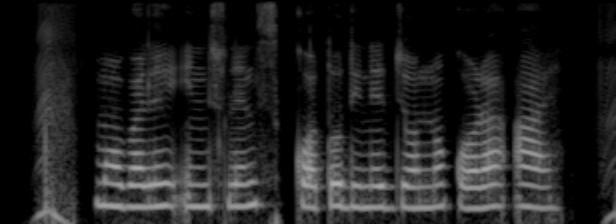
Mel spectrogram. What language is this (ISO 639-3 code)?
ben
